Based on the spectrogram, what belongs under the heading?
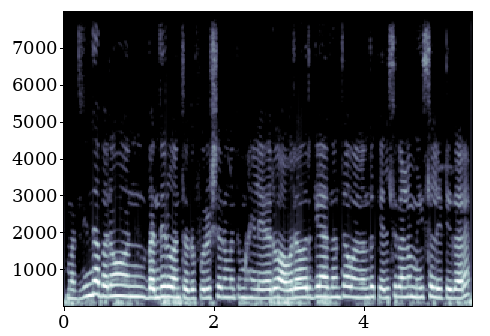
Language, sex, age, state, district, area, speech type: Kannada, female, 18-30, Karnataka, Chikkamagaluru, rural, spontaneous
